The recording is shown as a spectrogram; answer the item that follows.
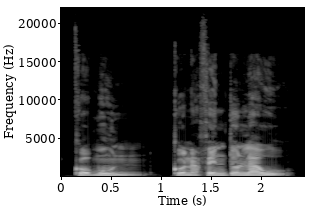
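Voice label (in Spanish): "COMÚN" Spanish, male; mekanta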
